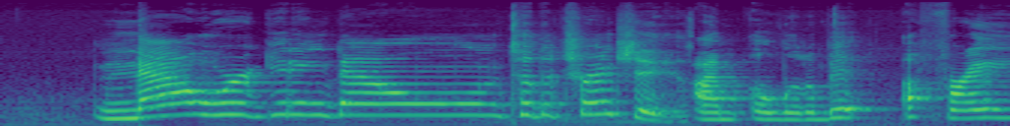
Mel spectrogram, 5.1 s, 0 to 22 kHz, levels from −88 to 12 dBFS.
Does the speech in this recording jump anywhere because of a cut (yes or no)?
yes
